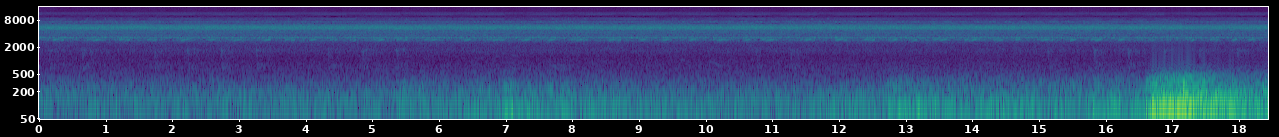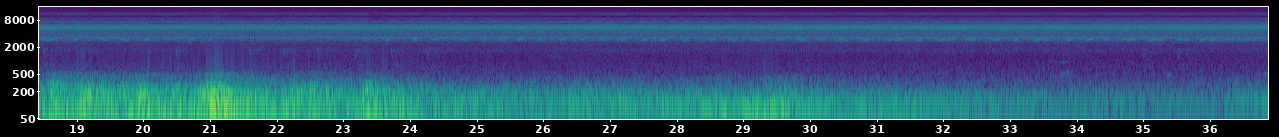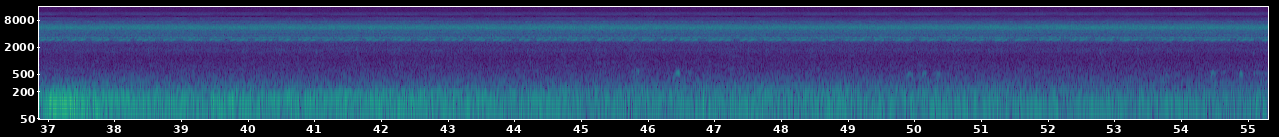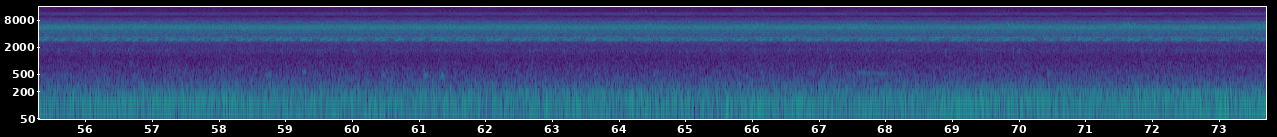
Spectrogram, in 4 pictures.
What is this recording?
140916 Jungle Amb evening Chiangmai Thailand. Thunder. Cicades. Birds(AB OlsonWing. SD664+CS3e)
ambiance, cicadas, field-recording, nature, thailand, thunder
